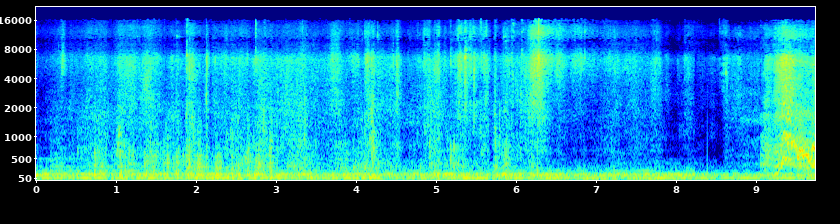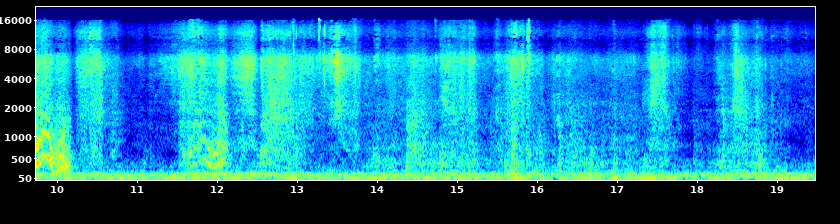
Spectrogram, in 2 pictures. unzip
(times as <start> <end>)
8.6 10.8, 11.5 19.1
